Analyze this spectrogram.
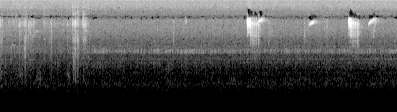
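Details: Long-tailed tit (Shima-enaga) flying restlessly around; soft, scattered high notes at first, then three loud, thin, very high calls, each about a second apart, some with a buzzy trailing edge.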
